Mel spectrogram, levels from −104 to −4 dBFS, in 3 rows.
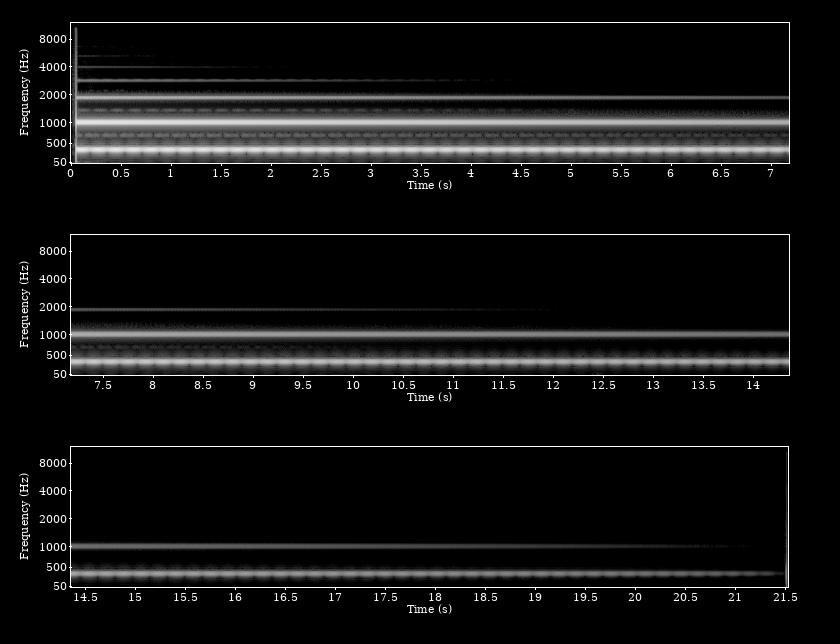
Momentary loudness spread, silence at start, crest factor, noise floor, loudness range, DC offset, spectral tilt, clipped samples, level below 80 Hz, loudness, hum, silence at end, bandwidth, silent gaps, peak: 25 LU; 0.05 s; 18 dB; -79 dBFS; 24 LU; under 0.1%; -7.5 dB/octave; under 0.1%; -74 dBFS; -21 LUFS; none; 5.25 s; 3 kHz; none; -6 dBFS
